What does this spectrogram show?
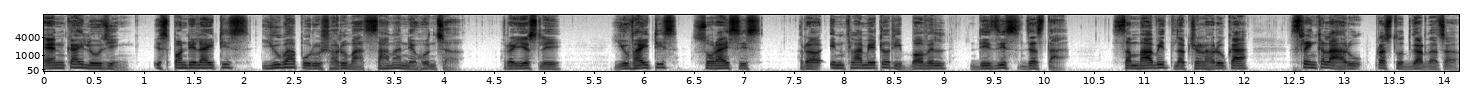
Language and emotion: Nepali, neutral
